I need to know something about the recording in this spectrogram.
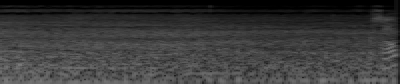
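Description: Steady street traffic noise from cars on a city road.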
